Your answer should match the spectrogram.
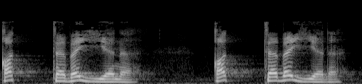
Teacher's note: خب تبین در اینجا ادغام انجام میشه، یعنی دال در حرف تا ادغام میشه، قد تبین، قد تبین. ببینید دیگه هیچ اثری از دال وجود نداره، قد تبین حرف تی مشدد هست یا تا مشدد.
